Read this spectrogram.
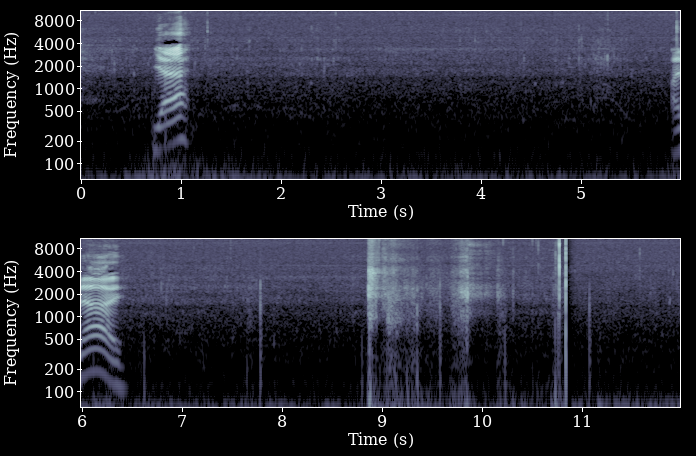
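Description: A kayak paddle dips and splashes in the water.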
